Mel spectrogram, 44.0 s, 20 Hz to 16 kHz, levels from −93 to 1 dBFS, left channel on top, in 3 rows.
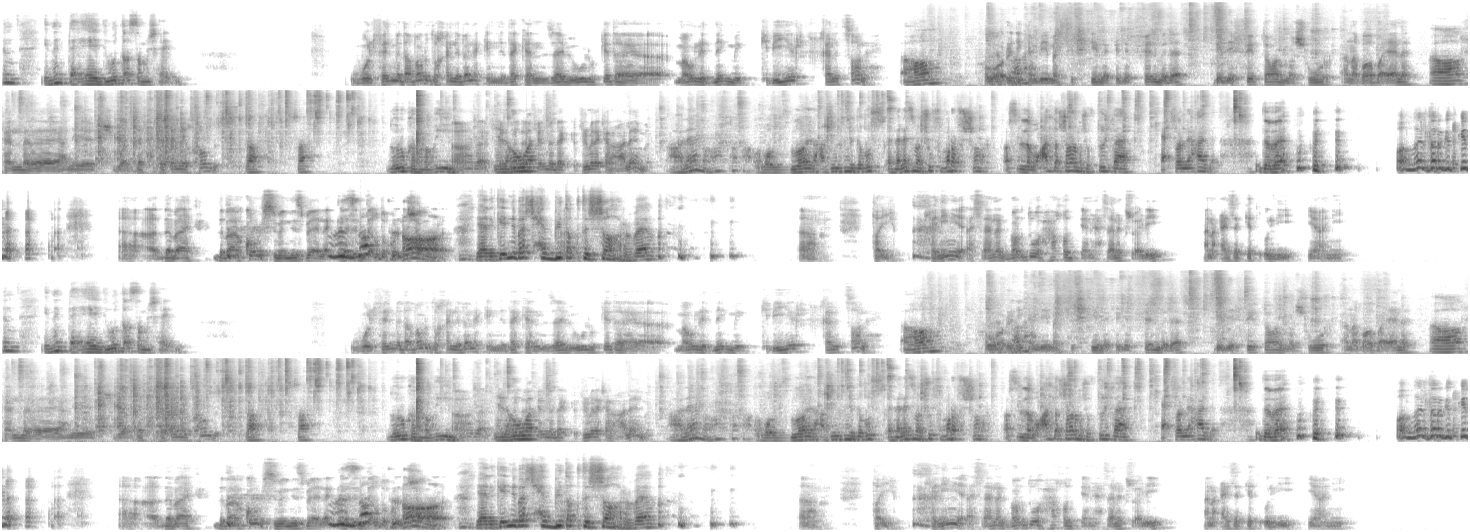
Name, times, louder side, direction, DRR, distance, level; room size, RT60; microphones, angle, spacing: voice 1, 0.0-1.8 9.0-9.4 9.9-10.3 14.3-14.7 17.1-17.8 18.5-19.2 19.6-20.0 21.3-25.9 26.2-28.1 28.6-29.4 31.6-31.7 32.6-36.2 38.4-38.6, left 1 dB, 20° left, 0.6 m, -36 dB
voice 2, 3.5-8.8 9.8-11.8 12.1-14.1 14.7-17.0 19.1-21.2 30.0-30.2 30.5-33.6 34.9-35.0 37.3-38.2 38.5-40.9 41.3-42.7, left 3 dB, 85° left, 0.6 m, -43 dB
sound 1, 9.2-14.0 14.7-18.5 18.8-20.2 20.7-20.8 21.2-27.1, right 2 dB, 10° right, 1.1 m, -45 dB
4.1 x 2.9 x 3.2 m
head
